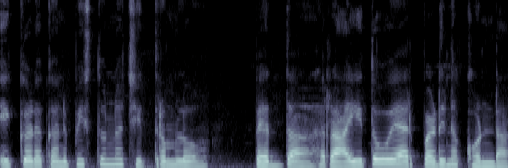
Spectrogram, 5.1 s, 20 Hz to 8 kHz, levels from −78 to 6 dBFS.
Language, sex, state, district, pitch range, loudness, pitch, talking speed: Telugu, female, Andhra Pradesh, Krishna, 195-225 Hz, -18 LUFS, 215 Hz, 80 wpm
